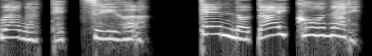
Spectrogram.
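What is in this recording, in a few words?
Voice chant, Japanese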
